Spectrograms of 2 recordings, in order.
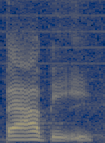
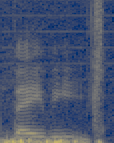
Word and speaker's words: BABii: I love it so your name is pronounced babby rather than baby either way I don't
